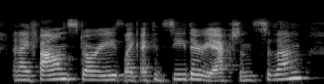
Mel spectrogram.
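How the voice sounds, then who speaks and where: With an Upper Midwest accent, a woman speaks at a moderate pace. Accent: Upper Midwest American. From Minnesota, USA. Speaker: picture book writer and former pre-K teacher. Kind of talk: podcast interview answer. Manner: casual, chatty.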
